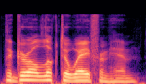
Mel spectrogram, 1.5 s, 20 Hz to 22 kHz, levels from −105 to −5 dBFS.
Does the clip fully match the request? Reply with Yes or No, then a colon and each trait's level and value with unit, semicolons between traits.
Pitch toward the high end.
No: low, 130 Hz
